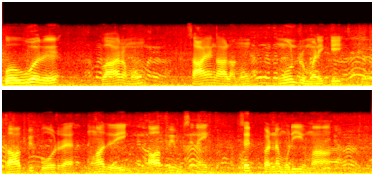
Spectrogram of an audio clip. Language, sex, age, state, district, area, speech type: Tamil, male, 30-45, Tamil Nadu, Tiruchirappalli, rural, read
